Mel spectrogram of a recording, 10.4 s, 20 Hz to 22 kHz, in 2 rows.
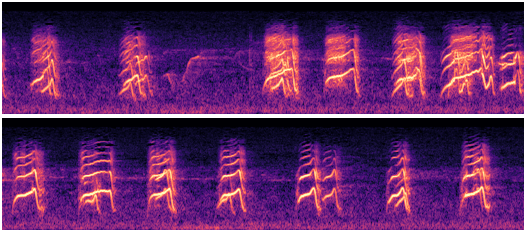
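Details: Noisy friarbird recorded in Victoria, Australia, in February 2023, giving a harsh, raucous run of clipped notes, each a quick down-slurred stroke, repeated roughly every half-second over a faint background hiss.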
